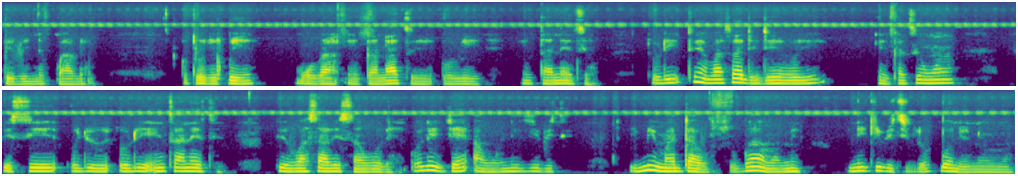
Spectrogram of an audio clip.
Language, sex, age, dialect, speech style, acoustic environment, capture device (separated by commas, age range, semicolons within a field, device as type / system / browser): Yoruba, female, 25-34, Nigeria - Lagos Yoruba, happy, silence, desktop / Linux / Chrome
